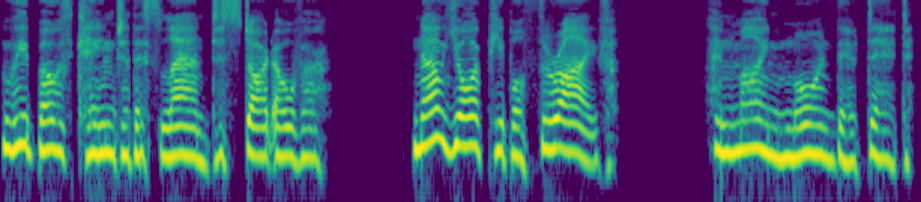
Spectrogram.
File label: Female Human Idle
